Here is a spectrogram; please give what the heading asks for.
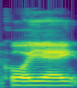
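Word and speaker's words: Koia: the the the chao i can never pronounce it it's k-o-i-a the koi i'm gonna call it koye the koi drink and then the fat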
